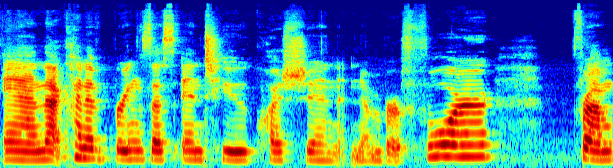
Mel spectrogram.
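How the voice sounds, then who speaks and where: A woman with a bright, sharp tone speaks fairly high and fairly slowly, with ordinary pitch variation. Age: 30s. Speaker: crafting YouTuber. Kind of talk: casual Q&A vlog. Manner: hesitant, many fillers.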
